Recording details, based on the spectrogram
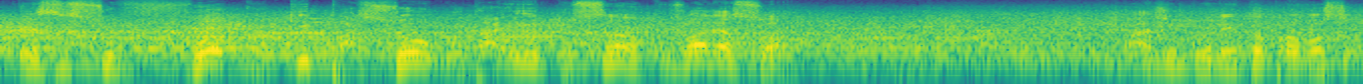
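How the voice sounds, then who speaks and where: A man with a Brazilian accent giving live motor race commentary, drawing out his calls of the action dramatically. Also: on the high side. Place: commentary booth at a racetrack. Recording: loud engine and trackside noise behind. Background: loud car and outdoor track noise.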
